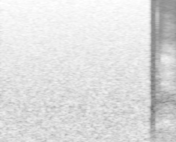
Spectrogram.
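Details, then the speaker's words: White noise demonstrated as a tinnitus masking sound, with constant energy across all frequencies: a steady, even, static-like hiss. "उदाहरण के लिए, नेत्रहीन, यह सफेद शोर जैसा दिखता है।"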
